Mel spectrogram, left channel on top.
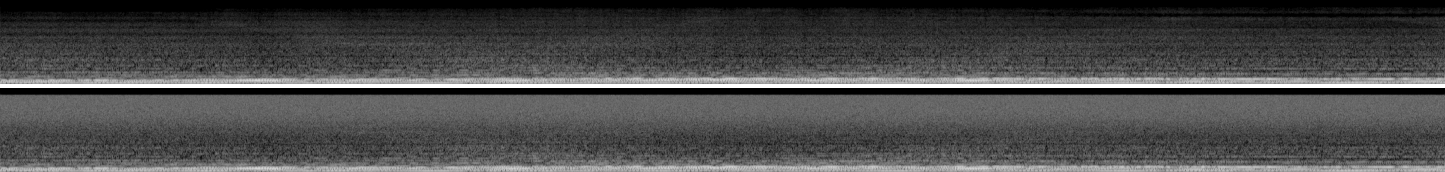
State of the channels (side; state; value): right; noise; hiss, 6 dB below the sound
